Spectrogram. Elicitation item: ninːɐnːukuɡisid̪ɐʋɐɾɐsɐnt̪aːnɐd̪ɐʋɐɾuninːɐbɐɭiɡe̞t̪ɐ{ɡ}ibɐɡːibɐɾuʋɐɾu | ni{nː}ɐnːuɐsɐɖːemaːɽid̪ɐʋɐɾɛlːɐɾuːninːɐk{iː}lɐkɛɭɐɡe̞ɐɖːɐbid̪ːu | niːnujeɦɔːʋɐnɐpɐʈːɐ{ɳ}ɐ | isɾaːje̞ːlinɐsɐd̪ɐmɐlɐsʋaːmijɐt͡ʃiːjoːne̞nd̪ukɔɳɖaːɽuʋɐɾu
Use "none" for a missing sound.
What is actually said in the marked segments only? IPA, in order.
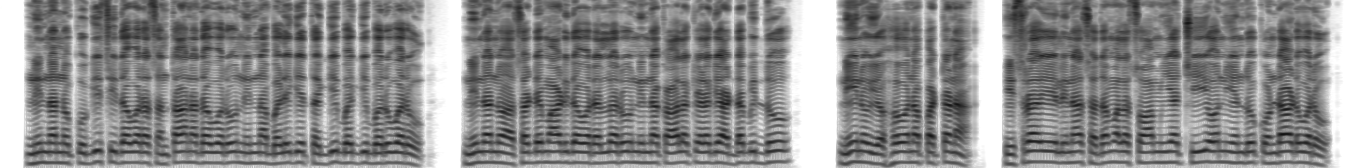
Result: ɡː, nː, aː, ɳ

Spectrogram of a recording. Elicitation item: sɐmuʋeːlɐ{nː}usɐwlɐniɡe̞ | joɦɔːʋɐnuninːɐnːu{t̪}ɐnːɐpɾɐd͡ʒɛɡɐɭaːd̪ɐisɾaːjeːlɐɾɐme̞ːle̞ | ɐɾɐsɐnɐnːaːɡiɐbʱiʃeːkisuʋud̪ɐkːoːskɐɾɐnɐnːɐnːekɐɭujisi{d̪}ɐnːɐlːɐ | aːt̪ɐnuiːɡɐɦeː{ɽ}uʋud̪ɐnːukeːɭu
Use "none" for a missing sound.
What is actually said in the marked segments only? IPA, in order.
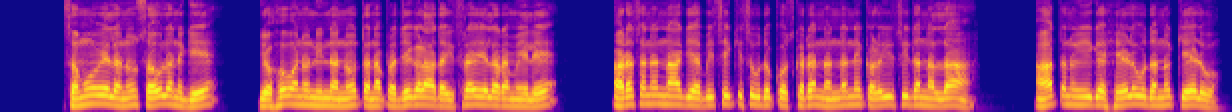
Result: n, t̪, d̪, ɭ

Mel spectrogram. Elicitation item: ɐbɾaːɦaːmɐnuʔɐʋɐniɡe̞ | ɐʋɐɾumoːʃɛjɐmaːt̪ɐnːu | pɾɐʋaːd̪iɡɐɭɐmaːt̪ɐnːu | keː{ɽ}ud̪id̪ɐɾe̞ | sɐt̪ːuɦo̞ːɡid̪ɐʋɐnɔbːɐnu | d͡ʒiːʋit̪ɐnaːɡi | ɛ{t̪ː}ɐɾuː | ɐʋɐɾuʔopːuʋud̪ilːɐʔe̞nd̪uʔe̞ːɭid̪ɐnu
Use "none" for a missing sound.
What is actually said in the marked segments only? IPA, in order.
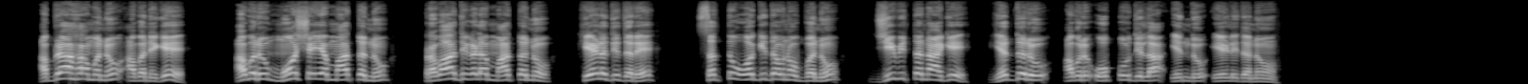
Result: ɭ, d̪ː

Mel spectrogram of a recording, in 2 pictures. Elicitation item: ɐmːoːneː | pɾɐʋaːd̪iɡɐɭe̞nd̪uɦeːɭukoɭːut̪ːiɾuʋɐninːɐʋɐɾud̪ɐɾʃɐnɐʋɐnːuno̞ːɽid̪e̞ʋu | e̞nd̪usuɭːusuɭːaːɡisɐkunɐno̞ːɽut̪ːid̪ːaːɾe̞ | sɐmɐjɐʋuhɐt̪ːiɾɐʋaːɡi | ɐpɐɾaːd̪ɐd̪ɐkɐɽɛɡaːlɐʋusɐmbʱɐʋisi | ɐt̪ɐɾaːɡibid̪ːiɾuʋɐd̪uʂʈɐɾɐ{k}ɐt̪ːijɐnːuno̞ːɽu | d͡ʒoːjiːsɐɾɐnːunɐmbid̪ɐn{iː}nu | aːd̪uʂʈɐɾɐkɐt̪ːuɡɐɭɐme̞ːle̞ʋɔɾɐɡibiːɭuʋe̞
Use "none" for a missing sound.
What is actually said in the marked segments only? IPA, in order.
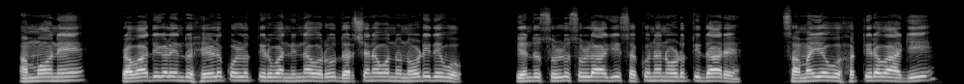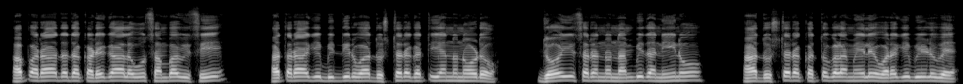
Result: ɡ, iː

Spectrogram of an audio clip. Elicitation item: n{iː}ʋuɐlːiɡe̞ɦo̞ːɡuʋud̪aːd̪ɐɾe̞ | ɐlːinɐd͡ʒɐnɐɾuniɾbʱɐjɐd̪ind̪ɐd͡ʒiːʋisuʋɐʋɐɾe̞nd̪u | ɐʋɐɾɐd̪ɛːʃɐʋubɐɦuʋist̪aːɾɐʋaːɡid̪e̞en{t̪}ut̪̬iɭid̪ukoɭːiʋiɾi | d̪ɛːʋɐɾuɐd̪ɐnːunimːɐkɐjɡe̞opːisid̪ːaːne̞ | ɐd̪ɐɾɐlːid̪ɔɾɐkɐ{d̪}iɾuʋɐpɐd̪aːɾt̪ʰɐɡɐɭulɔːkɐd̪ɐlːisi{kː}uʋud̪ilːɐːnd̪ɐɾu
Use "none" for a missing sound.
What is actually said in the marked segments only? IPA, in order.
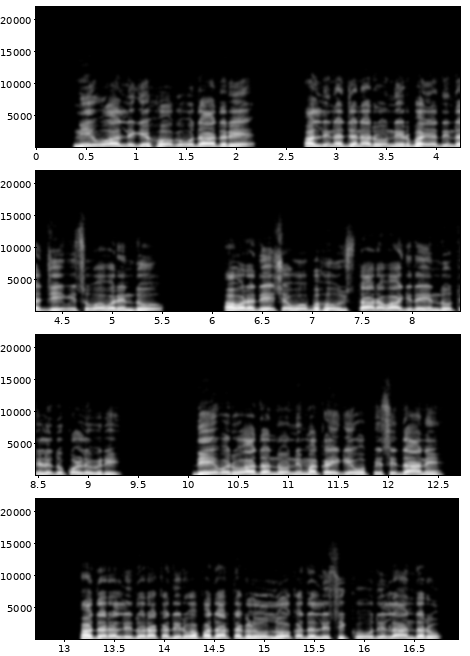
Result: iː, d̪, d̪, kː

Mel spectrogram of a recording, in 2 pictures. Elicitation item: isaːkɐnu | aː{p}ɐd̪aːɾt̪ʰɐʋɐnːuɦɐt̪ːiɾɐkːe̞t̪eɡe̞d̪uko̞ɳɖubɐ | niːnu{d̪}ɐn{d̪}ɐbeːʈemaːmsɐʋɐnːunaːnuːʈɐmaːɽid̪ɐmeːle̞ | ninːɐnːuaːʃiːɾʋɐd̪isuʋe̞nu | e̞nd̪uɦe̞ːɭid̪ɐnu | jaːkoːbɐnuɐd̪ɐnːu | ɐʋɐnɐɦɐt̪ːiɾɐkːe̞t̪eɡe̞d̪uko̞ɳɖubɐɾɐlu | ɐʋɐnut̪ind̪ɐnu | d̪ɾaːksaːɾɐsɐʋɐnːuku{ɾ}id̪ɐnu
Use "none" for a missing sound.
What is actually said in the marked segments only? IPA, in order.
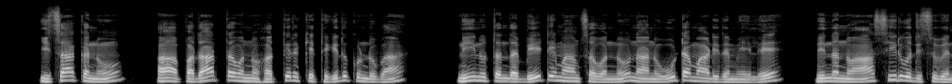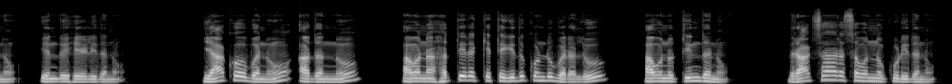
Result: p, t̪, d̪, ɽ

